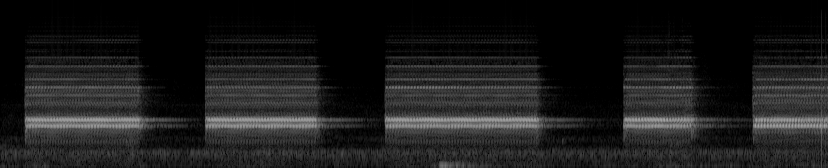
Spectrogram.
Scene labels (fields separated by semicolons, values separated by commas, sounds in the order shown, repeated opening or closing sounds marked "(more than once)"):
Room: hallway; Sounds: phone ringing, bell ringing, footsteps, light switch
